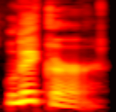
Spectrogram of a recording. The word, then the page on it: liquor: líkər; リカァ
